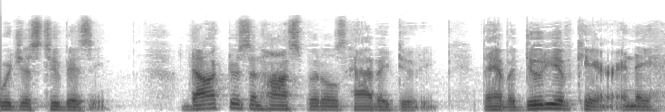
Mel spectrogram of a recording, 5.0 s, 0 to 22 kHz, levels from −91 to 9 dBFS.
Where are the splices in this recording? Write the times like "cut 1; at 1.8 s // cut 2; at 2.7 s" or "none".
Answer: none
